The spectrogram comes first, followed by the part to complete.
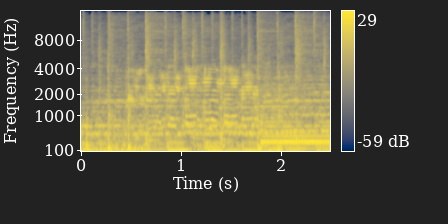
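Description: Alternative rock song in an instrumental stretch between sung lines: guitar, bass guitar and drum kit playing at a steady beat.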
